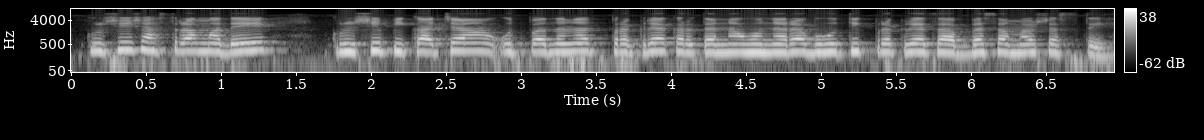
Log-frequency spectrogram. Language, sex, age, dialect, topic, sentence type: Marathi, female, 25-30, Varhadi, agriculture, statement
